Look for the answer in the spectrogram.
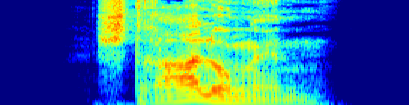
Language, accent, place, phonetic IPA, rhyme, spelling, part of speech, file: German, Germany, Berlin, [ˈʃtʁaːlʊŋən], -aːlʊŋən, Strahlungen, noun, De-Strahlungen.ogg
- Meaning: plural of Strahlung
